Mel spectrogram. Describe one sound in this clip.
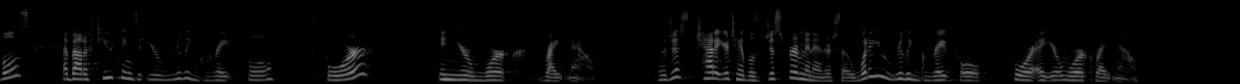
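A woman speaks with emotion through a microphone.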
